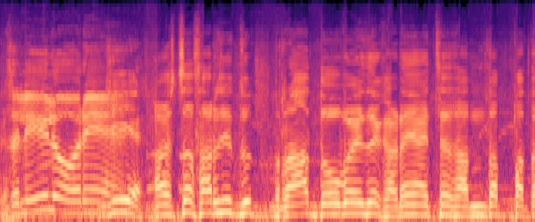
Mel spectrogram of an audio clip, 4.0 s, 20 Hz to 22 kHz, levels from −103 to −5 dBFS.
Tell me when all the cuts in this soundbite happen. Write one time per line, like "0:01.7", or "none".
0:01.1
